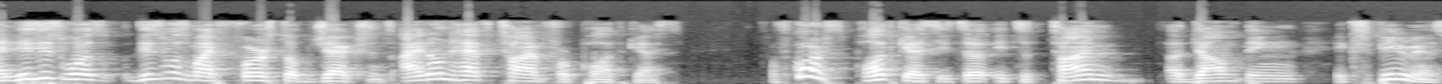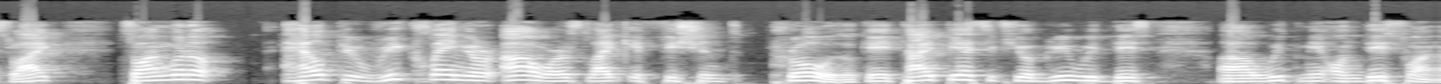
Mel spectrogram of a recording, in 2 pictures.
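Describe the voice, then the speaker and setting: A man with a non-native accent, high pitch, very wide pitch swings and a moderate pace. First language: not English. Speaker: webinar presenter selling software. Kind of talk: sales pitch. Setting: live stream webinar. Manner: casual, with many fillers.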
